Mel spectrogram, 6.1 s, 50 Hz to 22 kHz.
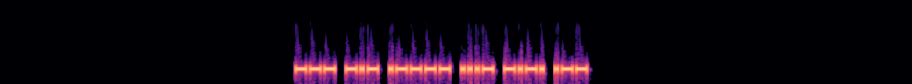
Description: Morse code, heard as a keyed tone, about 52 wpm, 700 Hz. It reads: OK1VCW
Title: DXCC-100 Call Signs - 6 Characters - Repeated 3x - 50wpm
